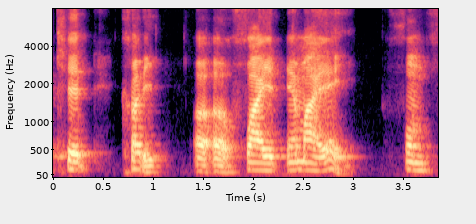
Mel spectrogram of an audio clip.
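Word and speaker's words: Cudi: C U D I is pronounced Cuddy.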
